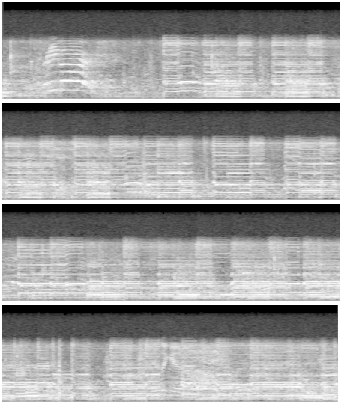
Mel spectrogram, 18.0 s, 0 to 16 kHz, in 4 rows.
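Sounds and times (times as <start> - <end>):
acoustic guitar strumming chords: 0.0 - 0.5, 1.9 - 18.0.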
